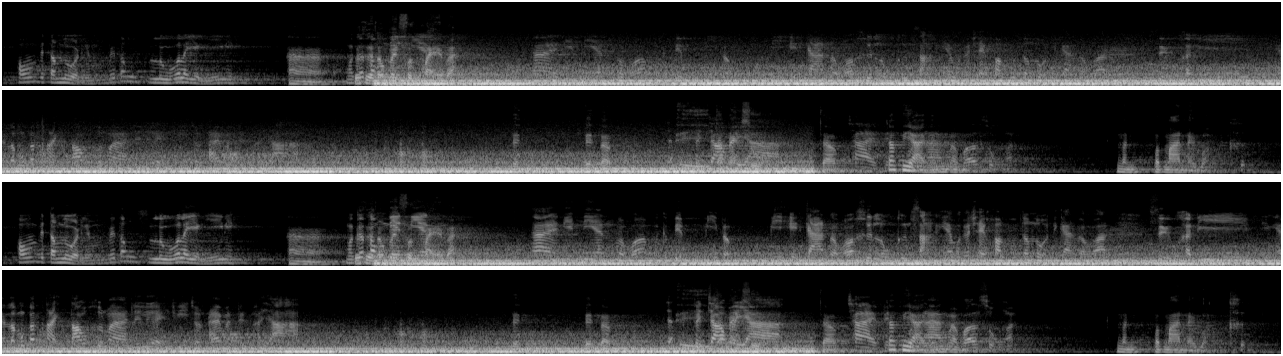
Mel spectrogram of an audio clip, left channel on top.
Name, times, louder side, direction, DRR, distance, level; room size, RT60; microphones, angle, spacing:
voice 1, 0.2-2.3 3.4-4.5 5.3-7.3 7.6-15.8 19.4-20.6 21.3-22.9 25.1-25.4, right 3 dB, 70° right, 10 dB, 1.2 m, -33 dB
voice 2, 2.8-4.6 11.0-11.7 13.1-13.2 17.9-18.2 18.6-18.9 19.5-20.5 21.0-21.2 21.6-22.4 23.9-24.9, left 1 dB, 15° left, 7 dB, 1.3 m, -29 dB
sound 1, 3.7-20.9, left 2 dB, 50° left, 0.7 m, -18 dB
27.5 x 25.0 x 8.4 m, 2.1 s
head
